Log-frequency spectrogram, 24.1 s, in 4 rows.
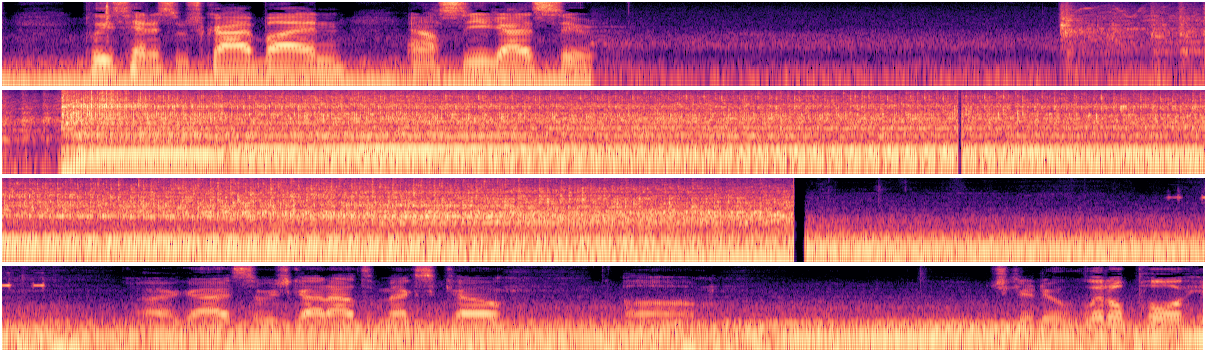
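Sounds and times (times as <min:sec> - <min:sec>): car engine starting and idling: 0:05.2 - 0:24.0.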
